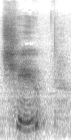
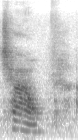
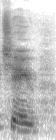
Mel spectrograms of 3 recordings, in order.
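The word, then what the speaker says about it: Chou: favorite podcast is by a guy called Steve Chu I used to always pronounce it chow Steve Chu who actually runs an e-commerce course worldwide called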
